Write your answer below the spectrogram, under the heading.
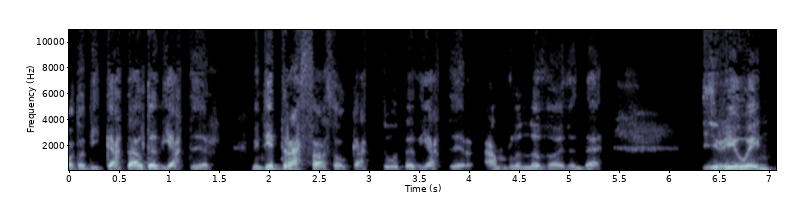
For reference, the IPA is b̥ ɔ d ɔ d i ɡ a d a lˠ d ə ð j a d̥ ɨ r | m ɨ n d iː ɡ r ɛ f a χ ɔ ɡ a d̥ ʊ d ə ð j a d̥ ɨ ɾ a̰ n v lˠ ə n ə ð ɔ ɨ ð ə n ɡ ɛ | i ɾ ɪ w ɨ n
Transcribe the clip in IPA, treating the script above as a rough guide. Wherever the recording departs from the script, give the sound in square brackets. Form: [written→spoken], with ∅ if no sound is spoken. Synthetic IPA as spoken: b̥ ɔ d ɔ d i ɡ a d a lˠ d ə ð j a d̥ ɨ r | m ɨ n d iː [ɡ→d] r ɛ f a [χ→θ] ɔ ɡ a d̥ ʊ d ə ð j a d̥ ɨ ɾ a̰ [n→m] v lˠ ə n ə ð ɔ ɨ ð ə n [ɡ→d] ɛ | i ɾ ɪ w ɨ n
